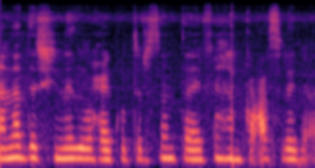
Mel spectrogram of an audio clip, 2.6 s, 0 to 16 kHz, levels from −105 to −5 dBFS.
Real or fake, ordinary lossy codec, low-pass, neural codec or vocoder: fake; none; 14.4 kHz; vocoder, 44.1 kHz, 128 mel bands, Pupu-Vocoder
